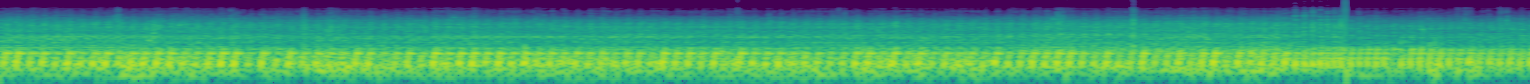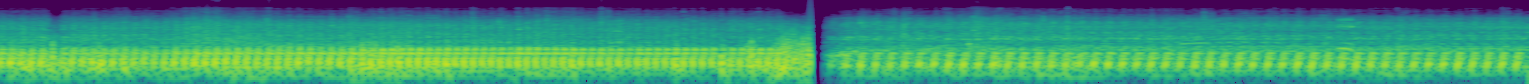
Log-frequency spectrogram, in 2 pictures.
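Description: A boat engine chugs steadily and loudly.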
